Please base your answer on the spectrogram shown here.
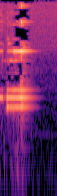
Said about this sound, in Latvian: Lūdzu zvanu, balsosim par otro juridiskās komisijas priekšlikumu. Lūdzu balsosim.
